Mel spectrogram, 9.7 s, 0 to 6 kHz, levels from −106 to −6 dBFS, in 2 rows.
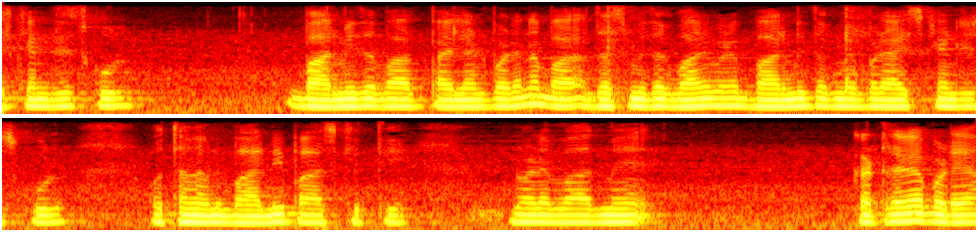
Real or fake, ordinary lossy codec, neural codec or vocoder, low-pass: real; MP3, 48 kbps; none; 5.4 kHz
